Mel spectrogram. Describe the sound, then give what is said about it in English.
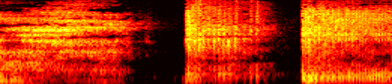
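Three loud, buzzy fart noises in quick succession, each a rough, sputtering blast about half a second long, separated by brief silences with no talking. “Fart noise. Is that it?”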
